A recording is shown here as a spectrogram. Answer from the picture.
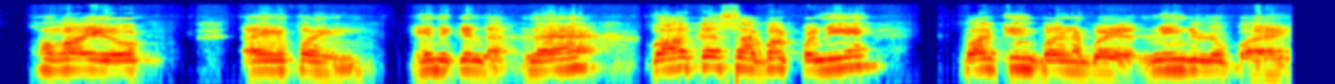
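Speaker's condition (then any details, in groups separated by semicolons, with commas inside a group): Cerebral palsy; gait training, walks alone with walker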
